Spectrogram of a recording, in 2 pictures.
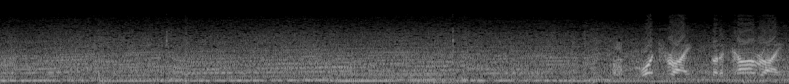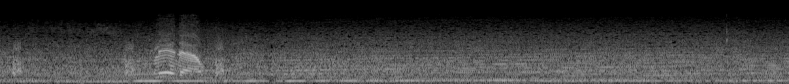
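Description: A racing car engine whines steadily at high revs.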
